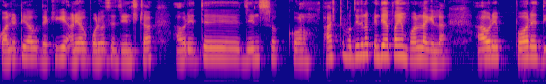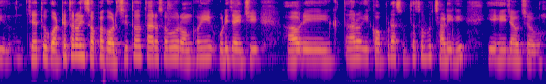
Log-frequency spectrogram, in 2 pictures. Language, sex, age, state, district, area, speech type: Odia, male, 18-30, Odisha, Kandhamal, rural, spontaneous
